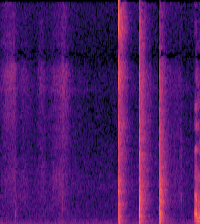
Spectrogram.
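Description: Three sharp taps, about a fifth of a second apart, from a hand working a clipped pocket knife into a front trouser pocket; near silence before them.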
